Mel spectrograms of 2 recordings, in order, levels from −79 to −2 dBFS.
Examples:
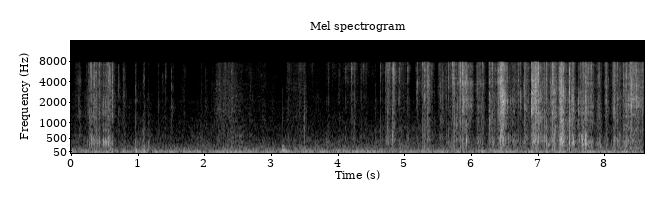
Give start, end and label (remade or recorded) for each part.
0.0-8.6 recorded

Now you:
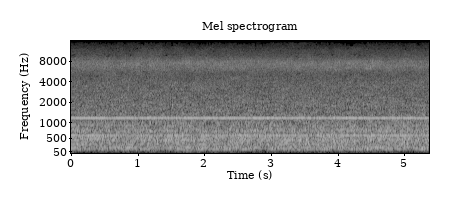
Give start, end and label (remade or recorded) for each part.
0.0-0.6 recorded; 0.6-5.4 remade

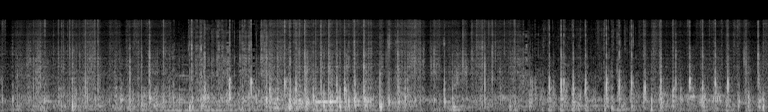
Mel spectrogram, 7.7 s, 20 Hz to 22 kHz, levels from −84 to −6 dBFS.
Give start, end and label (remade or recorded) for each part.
0.0-1.7 remade; 1.7-2.7 recorded; 2.7-5.2 remade; 5.2-6.4 recorded; 6.4-7.7 remade

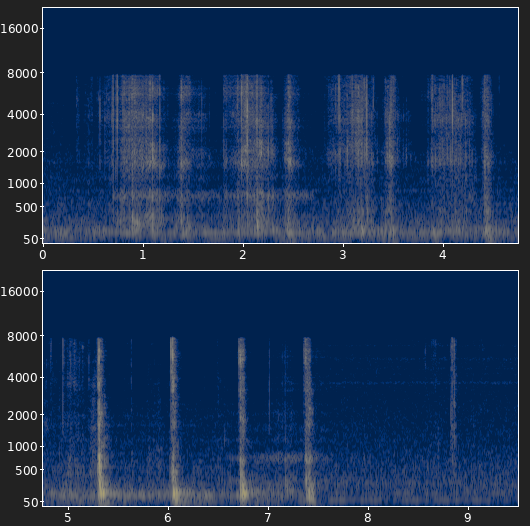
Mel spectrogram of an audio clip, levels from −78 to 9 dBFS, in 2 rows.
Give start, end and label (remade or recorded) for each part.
0.0-0.7 recorded; 0.7-2.7 remade; 2.7-6.6 recorded; 6.6-7.6 remade; 7.6-9.5 recorded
